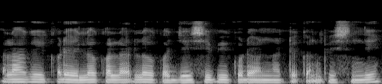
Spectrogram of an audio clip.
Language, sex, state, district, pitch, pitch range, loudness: Telugu, male, Andhra Pradesh, Sri Satya Sai, 110 Hz, 105-110 Hz, -16 LUFS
